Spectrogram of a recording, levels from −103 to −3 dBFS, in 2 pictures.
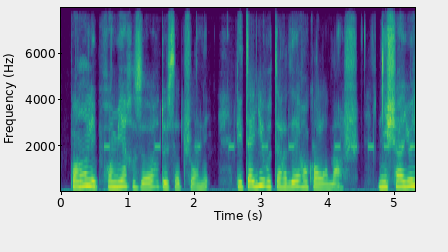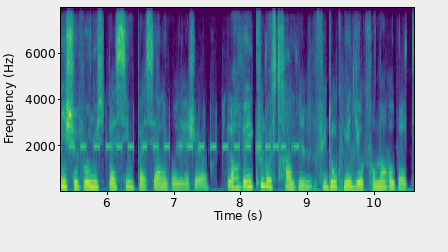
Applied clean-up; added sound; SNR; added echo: neural diffusion model UNIVERSE++.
